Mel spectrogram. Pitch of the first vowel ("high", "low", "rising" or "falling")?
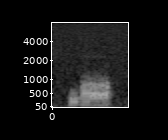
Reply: low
